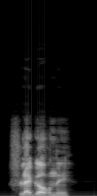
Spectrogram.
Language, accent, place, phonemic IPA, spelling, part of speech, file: French, France, Lyon, /fla.ɡɔʁ.ne/, flagorner, verb, LL-Q150 (fra)-flagorner.wav
- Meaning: to flatter coarsely; to toady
